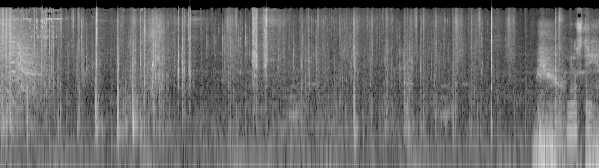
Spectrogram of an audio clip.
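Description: Footsteps fall on a hard floor.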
